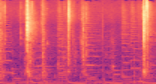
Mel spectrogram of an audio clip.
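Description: Glue slime being poked and squeezed by fingers, giving sharp clicking pops. The loudest pop is about a third of a second in and another comes near the end, over soft background music.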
